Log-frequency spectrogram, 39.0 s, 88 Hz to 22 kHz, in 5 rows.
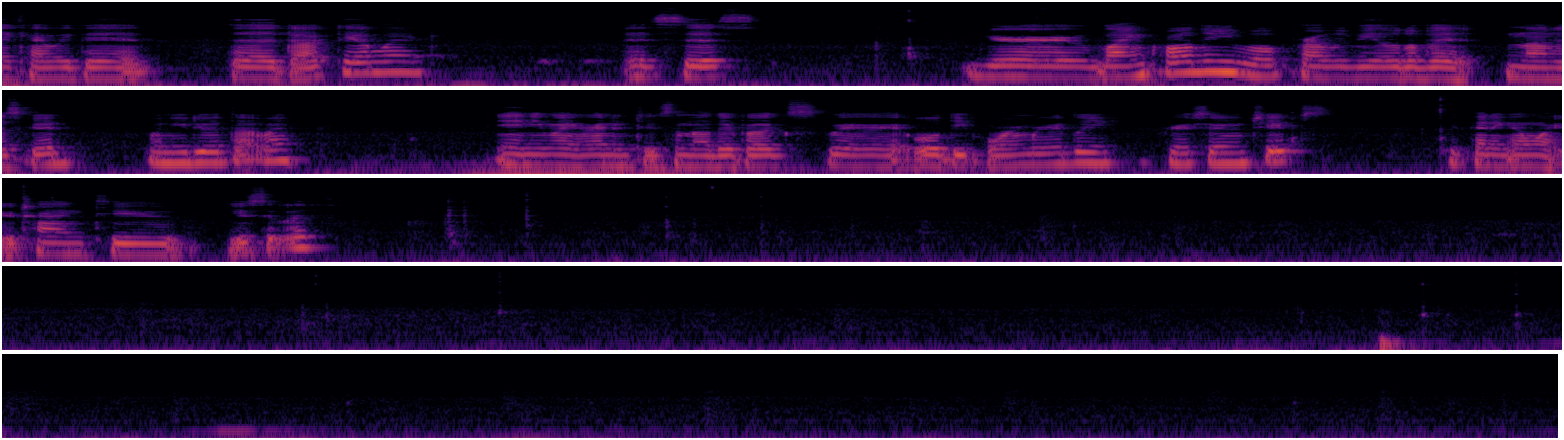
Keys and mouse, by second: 16.0 double click, 19.2 double click.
